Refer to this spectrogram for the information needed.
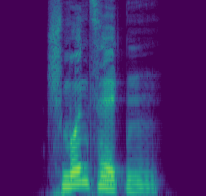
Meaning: inflection of schmunzeln: 1. first/third-person plural preterite 2. first/third-person plural subjunctive II
- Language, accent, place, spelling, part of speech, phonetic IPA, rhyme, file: German, Germany, Berlin, schmunzelten, verb, [ˈʃmʊnt͡sl̩tn̩], -ʊnt͡sl̩tn̩, De-schmunzelten.ogg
